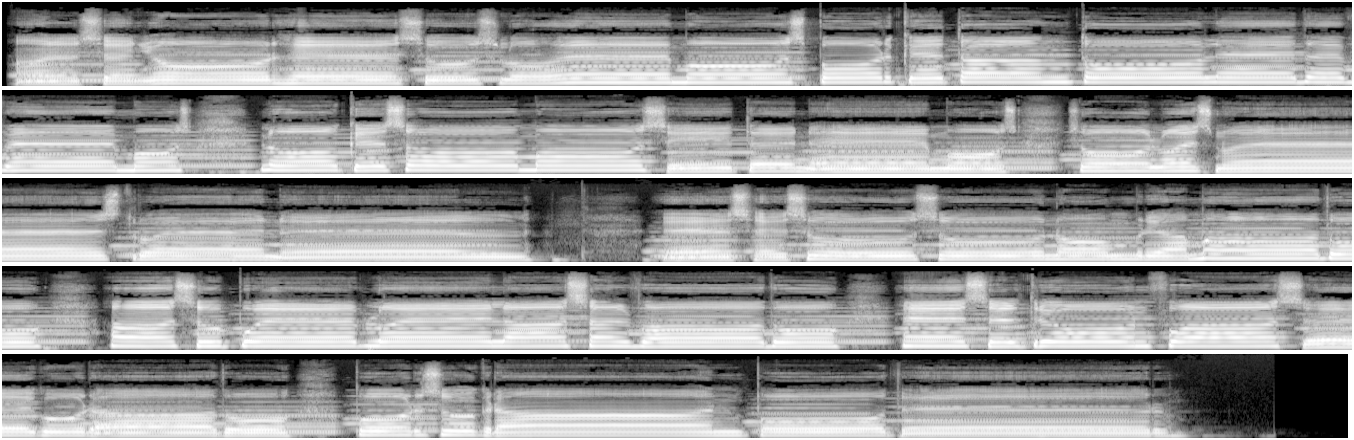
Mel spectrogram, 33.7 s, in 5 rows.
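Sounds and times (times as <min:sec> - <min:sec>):
contralto voice: 0:00.0 - 0:33.0.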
